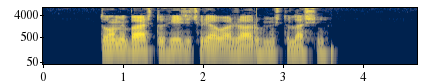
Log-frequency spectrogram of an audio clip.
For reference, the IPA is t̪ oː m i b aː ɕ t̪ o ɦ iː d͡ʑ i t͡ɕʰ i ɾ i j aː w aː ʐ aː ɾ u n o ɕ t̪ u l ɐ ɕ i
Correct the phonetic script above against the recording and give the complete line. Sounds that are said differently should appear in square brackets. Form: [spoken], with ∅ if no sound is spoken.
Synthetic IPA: t̪ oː m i b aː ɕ t̪ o ɦ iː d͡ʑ i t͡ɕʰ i ɾ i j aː w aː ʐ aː ɾ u n [u] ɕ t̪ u l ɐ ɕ i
